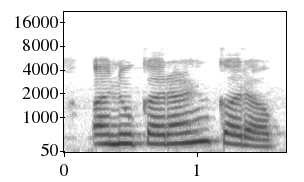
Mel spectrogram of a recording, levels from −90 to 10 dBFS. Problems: none marked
